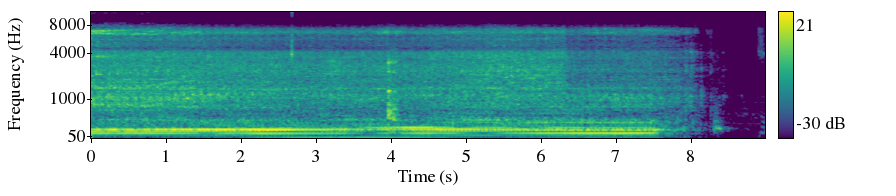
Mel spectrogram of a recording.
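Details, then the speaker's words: Tavria carburetted engine that stalled while driving, after replacing the ignition commutator, Hall sensor checked working: steady even idle with smooth low beat, no misses, until switched off; normal idle after the repair. "є положення що проблема була саме в комутаторі тому що як тільки я його замінив оцей зняв старий ось оце доробло отаке поставив ось цей і все у нас запрацювало"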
